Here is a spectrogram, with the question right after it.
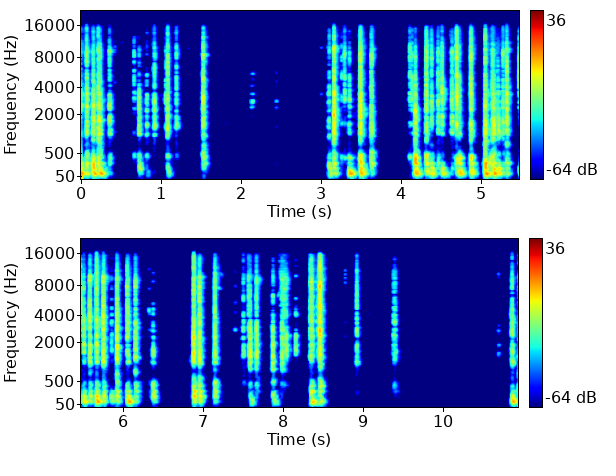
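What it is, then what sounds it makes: Plastic mechanical computer keyboard. Fingertips type code on a black plastic mechanical computer keyboard with plastic keycaps, pressing keys in quick irregular bursts separated by short pauses. Each keystroke is a sharp, dry click with a bright top and a soft low thump, dying away almost instantly.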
